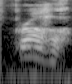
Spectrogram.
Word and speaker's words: Praha: If you go to Prague today, it's pronounced as Praha.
